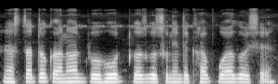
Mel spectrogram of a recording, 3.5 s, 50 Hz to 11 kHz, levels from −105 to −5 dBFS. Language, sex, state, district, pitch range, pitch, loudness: Assamese, male, Assam, Sonitpur, 140-145 Hz, 140 Hz, -15 LUFS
